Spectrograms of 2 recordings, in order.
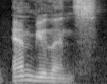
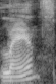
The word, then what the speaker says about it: ambulance: ambulance ambulance good and that a at the end would be an e sound ambul ambulance not Lance but lens ambulance try that ambulance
